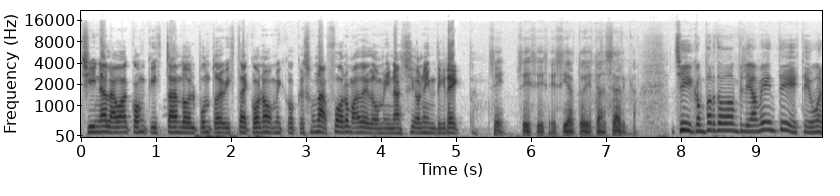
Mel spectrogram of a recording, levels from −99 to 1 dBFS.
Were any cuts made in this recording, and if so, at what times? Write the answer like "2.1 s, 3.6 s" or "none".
6.2 s, 7.8 s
